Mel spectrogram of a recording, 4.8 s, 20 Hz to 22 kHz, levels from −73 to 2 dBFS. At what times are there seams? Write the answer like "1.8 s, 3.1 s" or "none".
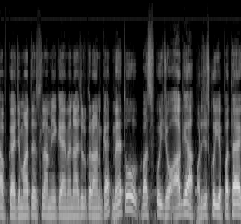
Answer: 2.2 s, 2.8 s, 4.0 s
